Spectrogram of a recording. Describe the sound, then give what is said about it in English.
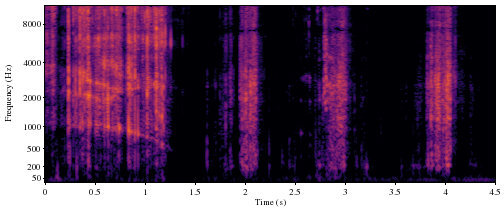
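Someone chews a huge mouthful of sweets with loud, crunchy crackling. A long stretch of rapid crunches comes first, then three shorter separate bursts. “You gobble up a huge mouthful and chew using all of your facial muscles.”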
